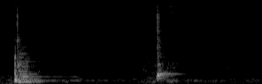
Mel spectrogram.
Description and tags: TV television, on off
Turning a television on and off
channel, click, off, television, TV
